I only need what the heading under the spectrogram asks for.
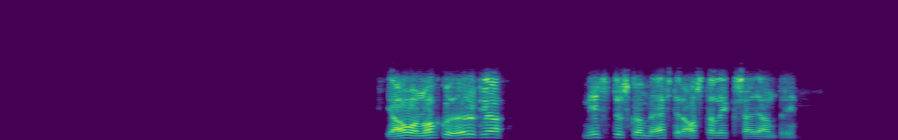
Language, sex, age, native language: Icelandic, male, 50-59, Icelandic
